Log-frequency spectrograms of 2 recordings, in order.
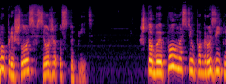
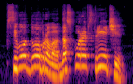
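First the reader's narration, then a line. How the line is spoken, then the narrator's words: Excited shout. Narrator (Russian): взволнованно крикнул он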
